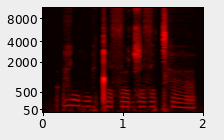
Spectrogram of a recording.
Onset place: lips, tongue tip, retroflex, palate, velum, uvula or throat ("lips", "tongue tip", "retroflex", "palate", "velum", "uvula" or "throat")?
throat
